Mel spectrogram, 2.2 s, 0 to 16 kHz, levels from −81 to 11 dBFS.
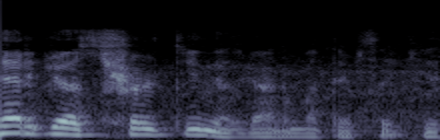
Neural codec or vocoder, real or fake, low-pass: codec, 16 kHz, 16 kbps, FreqCodec, smaller model; fake; 7.2 kHz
